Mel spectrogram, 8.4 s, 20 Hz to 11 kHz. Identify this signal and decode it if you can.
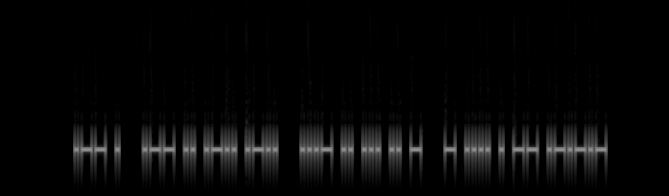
Morse code, heard as a keyed tone, about 28 wpm, 700 Hz. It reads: WE WILL VISIT THEM.
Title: Sentences from Top 1000 Words - Review Part 6 - 28wpm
